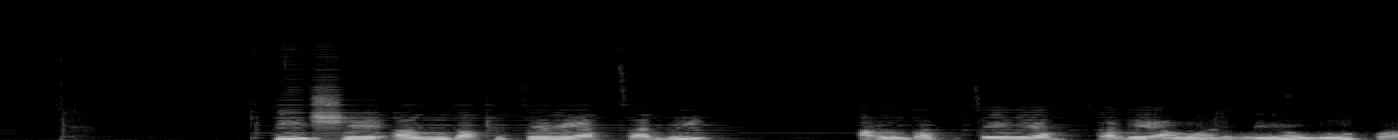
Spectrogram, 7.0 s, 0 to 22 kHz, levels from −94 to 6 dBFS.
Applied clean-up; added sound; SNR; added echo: neural mask model DeepFilterNet 3.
